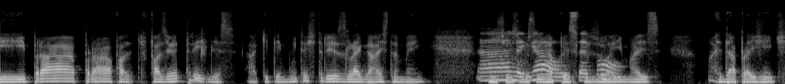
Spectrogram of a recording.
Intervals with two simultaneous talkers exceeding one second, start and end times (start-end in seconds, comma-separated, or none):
4.9-6.3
